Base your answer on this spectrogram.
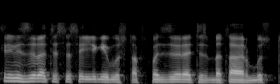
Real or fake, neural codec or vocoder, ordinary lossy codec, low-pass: fake; codec, 16 kHz, 2 kbps, X-Codec, HuBERT features, trained on balanced general audio; MP3, 96 kbps; 7.2 kHz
